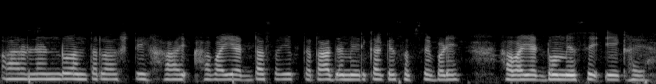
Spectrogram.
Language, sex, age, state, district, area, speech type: Hindi, female, 30-45, Uttar Pradesh, Sitapur, rural, read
